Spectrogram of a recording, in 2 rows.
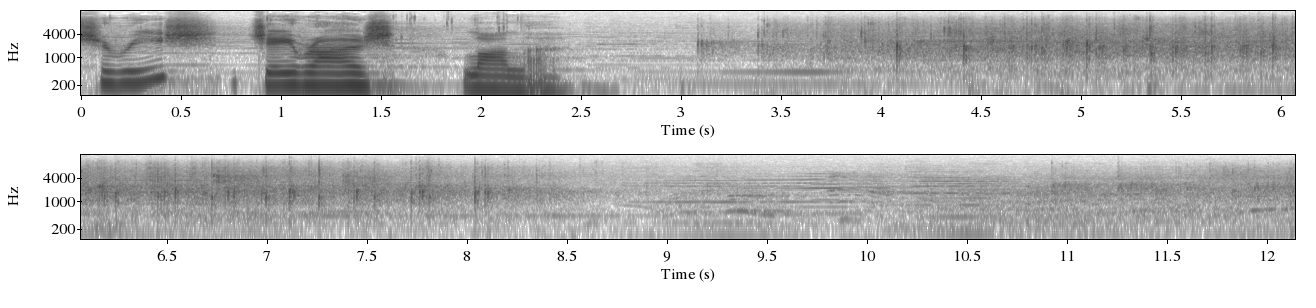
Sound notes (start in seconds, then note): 3.0 audience clapping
